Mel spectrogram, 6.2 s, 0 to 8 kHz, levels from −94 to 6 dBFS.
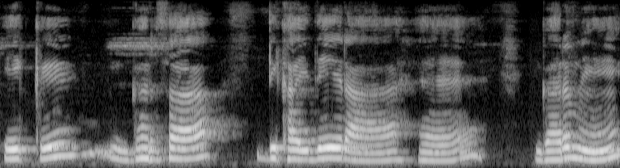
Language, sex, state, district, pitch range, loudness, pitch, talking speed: Hindi, male, Haryana, Jhajjar, 155-190 Hz, -15 LUFS, 175 Hz, 85 wpm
